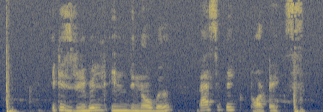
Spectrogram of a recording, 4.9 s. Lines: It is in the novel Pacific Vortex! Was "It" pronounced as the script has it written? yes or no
yes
